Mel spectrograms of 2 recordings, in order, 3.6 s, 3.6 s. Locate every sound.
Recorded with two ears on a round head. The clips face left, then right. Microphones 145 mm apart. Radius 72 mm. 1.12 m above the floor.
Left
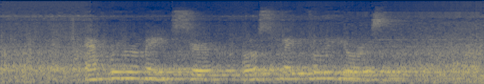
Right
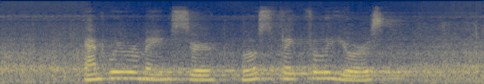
0.6 s a woman speaking: 70° right (ahead or behind), 1.0 m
